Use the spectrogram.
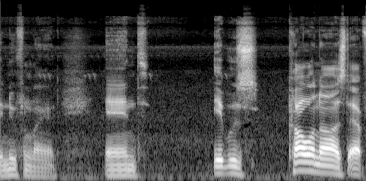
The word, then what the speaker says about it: Newfoundland: It's called Newfoundland, and that's how you pronounce it. Newfoundland is what people say. We say Newfoundland, and it was colonized at first by the Vikings, Leif Erikson.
